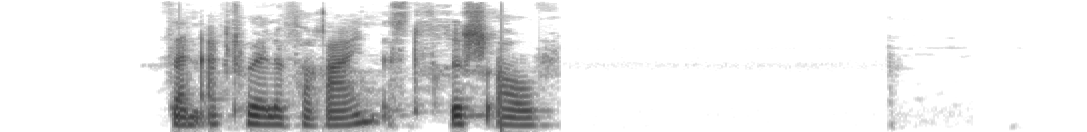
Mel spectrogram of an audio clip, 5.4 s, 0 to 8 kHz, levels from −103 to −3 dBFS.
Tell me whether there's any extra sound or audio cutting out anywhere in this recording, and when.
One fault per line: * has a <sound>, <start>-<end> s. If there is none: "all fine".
all fine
